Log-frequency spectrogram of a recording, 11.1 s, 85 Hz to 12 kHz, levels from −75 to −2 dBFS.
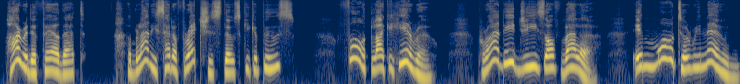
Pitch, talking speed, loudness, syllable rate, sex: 220 Hz, 80 wpm, -18 LUFS, 3.9 syllables/s, male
